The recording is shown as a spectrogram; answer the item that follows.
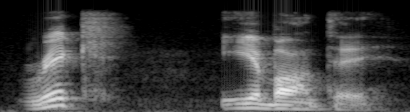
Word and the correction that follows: Ian Riccaboni: Ian Riccaboni.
